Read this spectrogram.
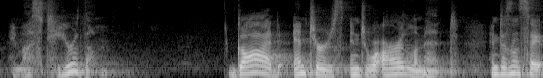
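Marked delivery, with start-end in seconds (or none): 0.1-1.1 hushed, breathy urgency; whisper. Acted. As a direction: whisper it to the congregation. Hushed preaching emphasis.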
